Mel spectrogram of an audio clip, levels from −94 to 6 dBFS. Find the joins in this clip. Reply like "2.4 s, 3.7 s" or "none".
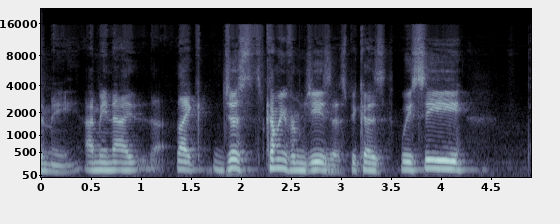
1.7 s, 3.5 s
